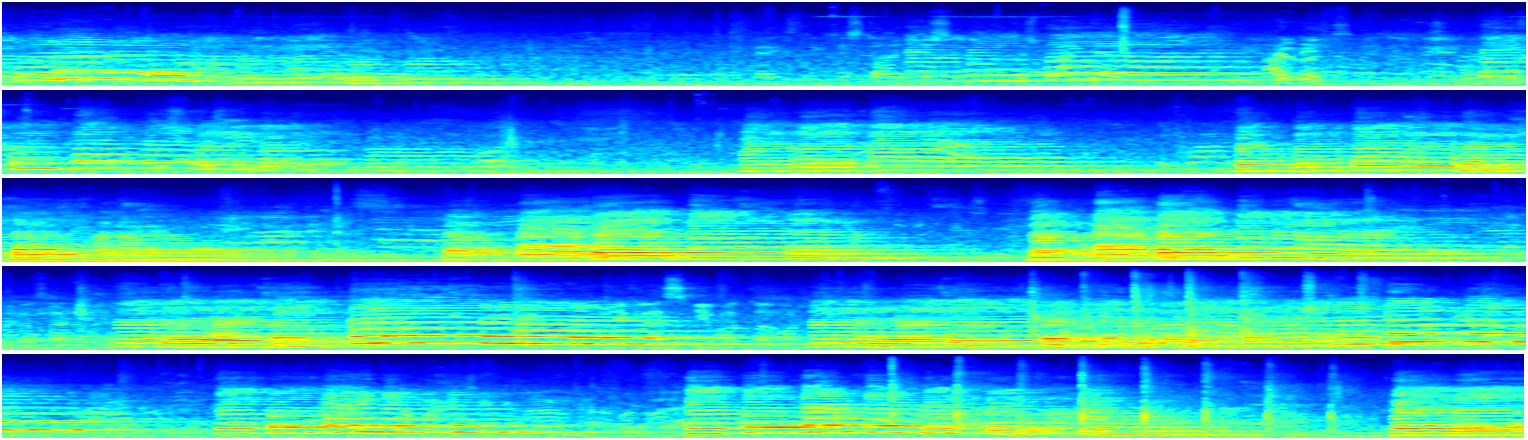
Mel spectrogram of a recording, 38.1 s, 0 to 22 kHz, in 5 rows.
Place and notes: St Transverse, New York, NY, USA - Under the Denesmouth Arch
Saxophone player under Denesmouth Arch, Central Park.
6 July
